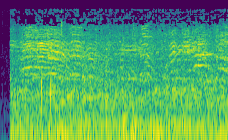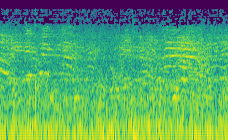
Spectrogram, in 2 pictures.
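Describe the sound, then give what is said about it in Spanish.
A large crowd in Granada boos and jeers Sánchez continuously, a dense, loud wall of many overlapping voices with drawn-out cries rising and falling throughout, sustained without pause from start to finish. “En fin, este es Sánchez en Granada y estos son los abucheos.”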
